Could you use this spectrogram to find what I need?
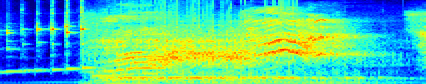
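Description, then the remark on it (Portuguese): A child's voice imitates a bear, letting out a loud, strained growl that holds for a couple of seconds just after a brief rising whine. The growl is raspy. “Tu dizes que eras um urso. Mas vocês assustaram-se.”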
